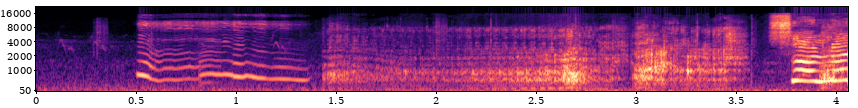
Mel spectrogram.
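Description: Cartoon poodle's voice: a short whining call about half a second in, followed by a longer rough, noisy vocalising, as of a frightened little dog.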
